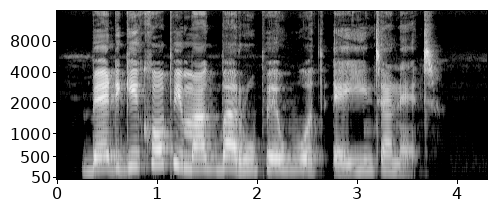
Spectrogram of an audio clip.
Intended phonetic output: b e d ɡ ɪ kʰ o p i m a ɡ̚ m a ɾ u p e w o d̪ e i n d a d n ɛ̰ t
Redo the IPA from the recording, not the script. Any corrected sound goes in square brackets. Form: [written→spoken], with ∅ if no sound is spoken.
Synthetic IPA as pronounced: b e d ɡ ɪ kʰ o p i m a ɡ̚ [m→b] a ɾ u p e w o [d̪→t̪] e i n [d→t] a [d→∅] n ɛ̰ t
